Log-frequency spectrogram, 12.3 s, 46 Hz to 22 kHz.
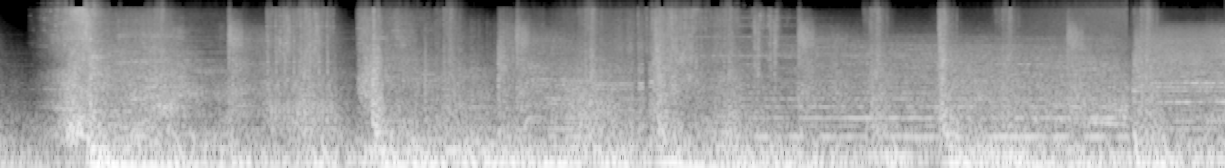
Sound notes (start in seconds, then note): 1.1 zombie roaring; 8.3 tense music playing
